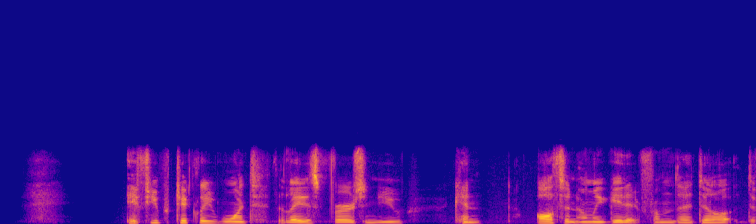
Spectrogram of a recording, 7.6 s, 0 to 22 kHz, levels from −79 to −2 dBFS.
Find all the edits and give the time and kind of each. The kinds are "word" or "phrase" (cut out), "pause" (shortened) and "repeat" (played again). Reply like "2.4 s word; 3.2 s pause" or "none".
none

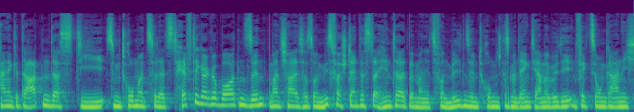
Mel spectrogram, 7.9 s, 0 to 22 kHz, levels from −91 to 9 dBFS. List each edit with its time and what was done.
5.1 s word; 6.3 s word

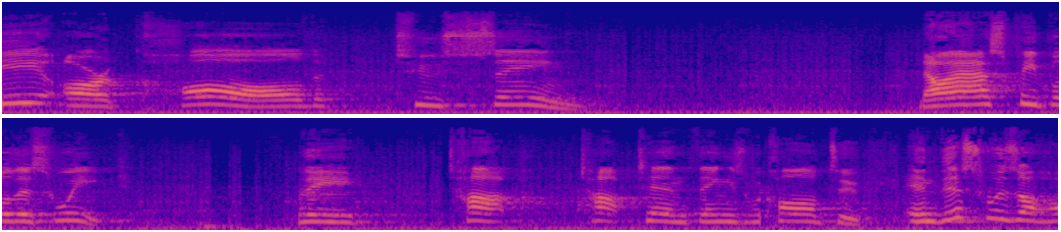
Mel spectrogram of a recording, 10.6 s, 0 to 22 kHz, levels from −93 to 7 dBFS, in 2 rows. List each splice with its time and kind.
6.8 s phrase; 8.2 s word; 9.1 s word

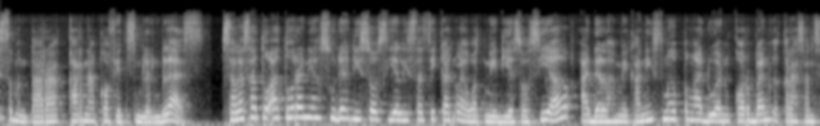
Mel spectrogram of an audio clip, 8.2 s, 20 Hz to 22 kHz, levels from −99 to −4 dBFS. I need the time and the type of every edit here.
1.0 s word; 2.1 s pause; 4.6 s word

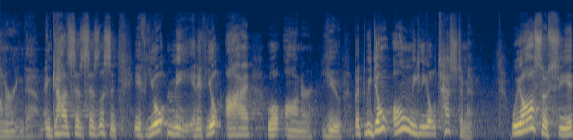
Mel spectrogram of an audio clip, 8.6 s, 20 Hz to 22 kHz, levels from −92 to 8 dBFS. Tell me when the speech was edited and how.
1.3 s repeat; 2.5 s word; 3.3 s phrase; 4.8 s pause; 6.3 s phrase

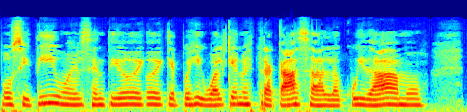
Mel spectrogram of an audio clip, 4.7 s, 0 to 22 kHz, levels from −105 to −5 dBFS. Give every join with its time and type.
1.5 s repeat

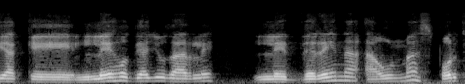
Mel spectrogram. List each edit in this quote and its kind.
none

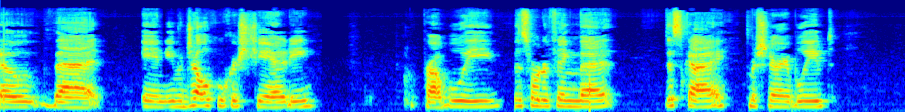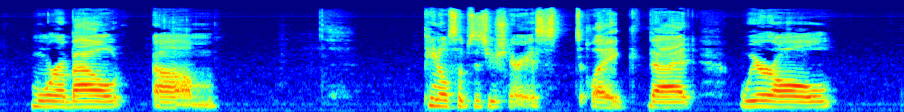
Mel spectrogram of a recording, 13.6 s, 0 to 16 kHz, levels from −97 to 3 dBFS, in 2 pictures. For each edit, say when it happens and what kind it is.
1.0 s word; 3.9 s word; 5.6 s word; 6.9 s word; 11.2 s word

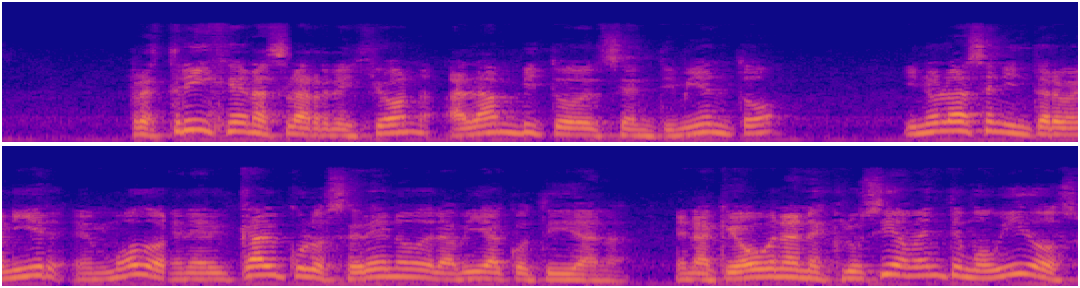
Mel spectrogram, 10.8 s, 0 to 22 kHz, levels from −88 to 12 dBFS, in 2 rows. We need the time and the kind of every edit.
1.4 s word; 6.2 s word; 8.6 s pause

